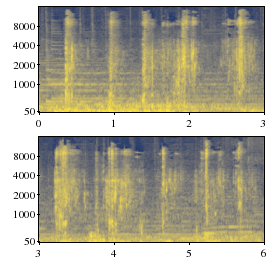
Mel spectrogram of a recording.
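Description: A knife blade chopping at thin ice and slush in a small hole in lake ice, giving a string of irregular light knocks and wet sloshes, about two a second, under quiet background music.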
